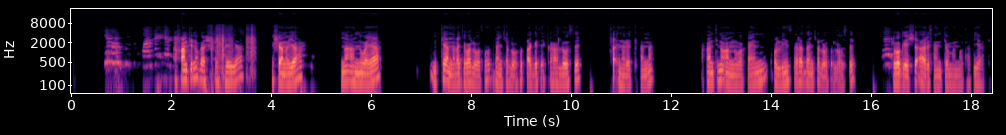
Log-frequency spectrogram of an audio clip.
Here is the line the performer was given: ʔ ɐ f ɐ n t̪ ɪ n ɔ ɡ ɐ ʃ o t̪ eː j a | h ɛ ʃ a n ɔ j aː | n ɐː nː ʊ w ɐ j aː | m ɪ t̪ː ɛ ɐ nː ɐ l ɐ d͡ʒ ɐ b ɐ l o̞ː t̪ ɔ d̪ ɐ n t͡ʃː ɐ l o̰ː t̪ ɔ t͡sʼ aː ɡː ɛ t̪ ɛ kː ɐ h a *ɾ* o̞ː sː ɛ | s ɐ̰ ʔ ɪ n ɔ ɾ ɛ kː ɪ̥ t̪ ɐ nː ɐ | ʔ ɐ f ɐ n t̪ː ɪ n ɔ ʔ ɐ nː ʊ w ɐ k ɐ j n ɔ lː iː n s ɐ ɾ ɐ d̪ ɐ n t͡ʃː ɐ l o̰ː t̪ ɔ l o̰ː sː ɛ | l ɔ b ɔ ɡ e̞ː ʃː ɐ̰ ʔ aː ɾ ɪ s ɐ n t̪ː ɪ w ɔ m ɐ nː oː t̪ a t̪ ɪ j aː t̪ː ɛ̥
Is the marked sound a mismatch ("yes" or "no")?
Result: yes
